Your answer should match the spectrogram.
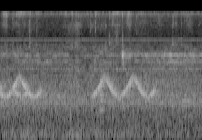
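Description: A high electronic alarm chirp warbling quickly up and down in pitch, twice at the start and twice again about a second in, over a steady hum of outdoor traffic and air.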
